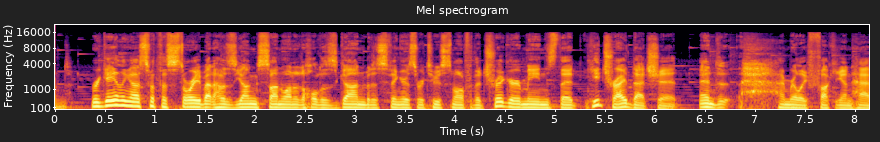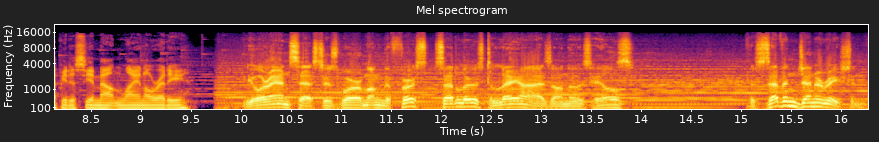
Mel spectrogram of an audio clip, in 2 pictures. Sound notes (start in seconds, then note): 6.8 sigh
